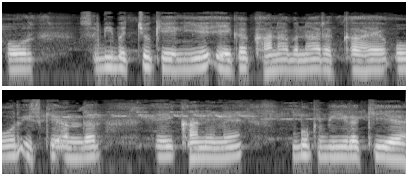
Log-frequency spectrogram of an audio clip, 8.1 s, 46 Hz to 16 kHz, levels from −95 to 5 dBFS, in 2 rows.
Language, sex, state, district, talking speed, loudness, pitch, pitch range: Hindi, male, Uttar Pradesh, Saharanpur, 150 wpm, -18 LUFS, 155 Hz, 145-160 Hz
